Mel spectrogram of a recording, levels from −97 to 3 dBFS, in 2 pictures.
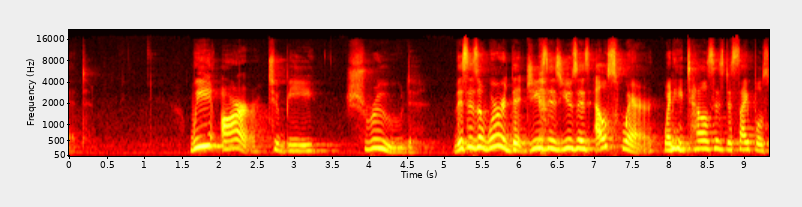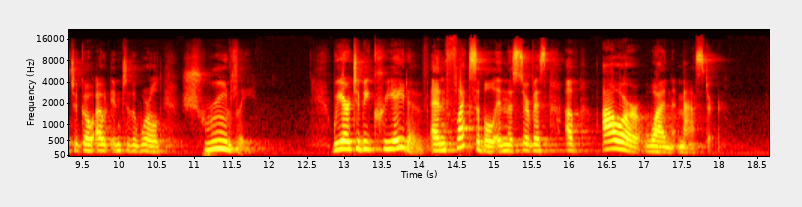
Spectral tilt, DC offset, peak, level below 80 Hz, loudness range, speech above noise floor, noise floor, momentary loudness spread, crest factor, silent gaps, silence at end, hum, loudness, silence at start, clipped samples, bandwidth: -3.5 dB/octave; under 0.1%; -2 dBFS; -64 dBFS; 5 LU; 38 dB; -57 dBFS; 14 LU; 16 dB; none; 0.8 s; none; -18 LUFS; 0 s; under 0.1%; 17.5 kHz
